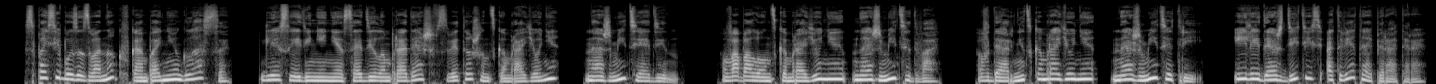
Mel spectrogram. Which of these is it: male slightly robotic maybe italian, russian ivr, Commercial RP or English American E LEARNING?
russian ivr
